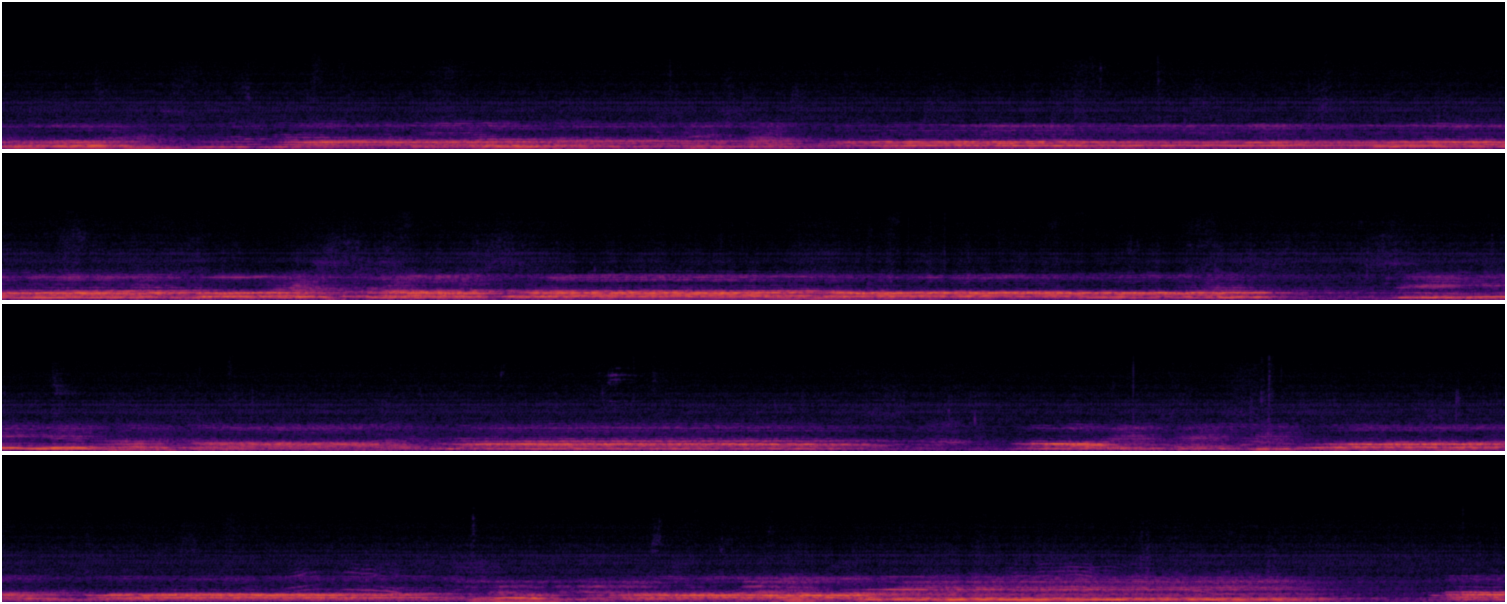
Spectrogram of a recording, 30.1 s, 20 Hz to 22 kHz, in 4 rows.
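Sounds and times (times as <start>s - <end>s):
choir singing long notes: 0.0s - 30.0s.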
